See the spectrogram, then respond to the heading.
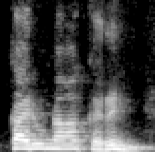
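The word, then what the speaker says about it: കരാർ: is a long a so when you write it in Malayalam we will read it as karaar but when you write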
